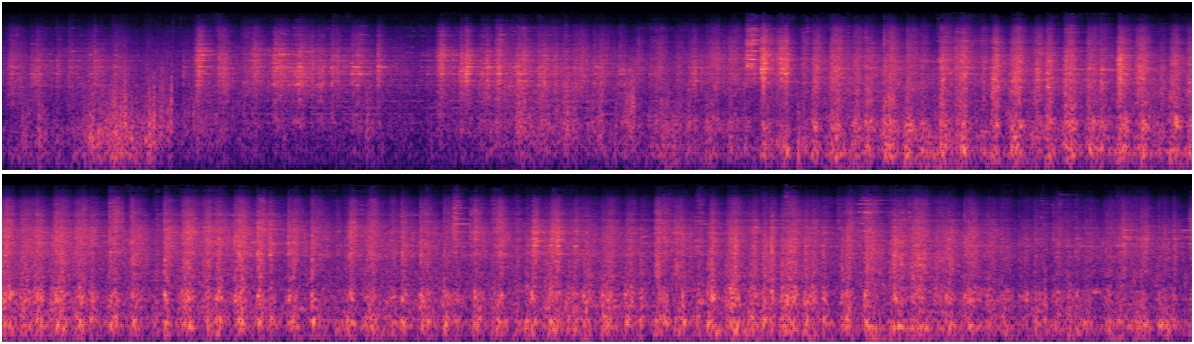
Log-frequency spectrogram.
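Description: Freight train cars rolling past, their wheels clicking steadily over the rail joints, getting louder over the first ten seconds or so and then holding.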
